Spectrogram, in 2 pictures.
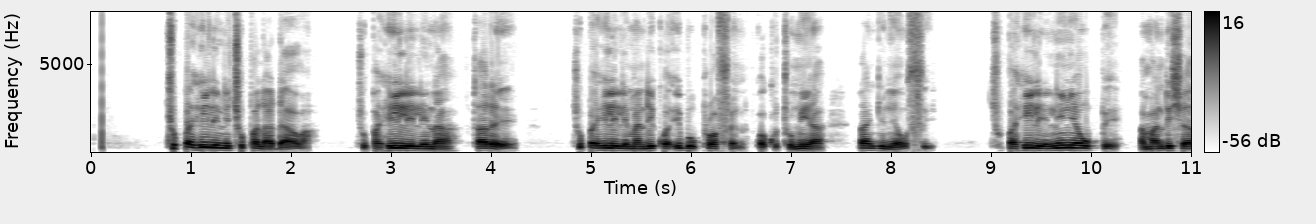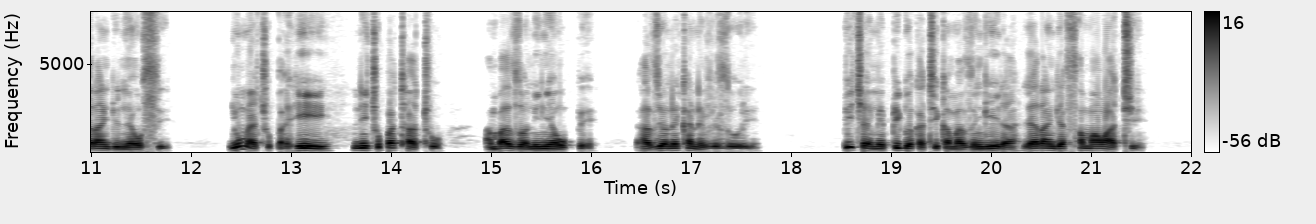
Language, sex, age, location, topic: Swahili, male, 18-24, Kisumu, health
